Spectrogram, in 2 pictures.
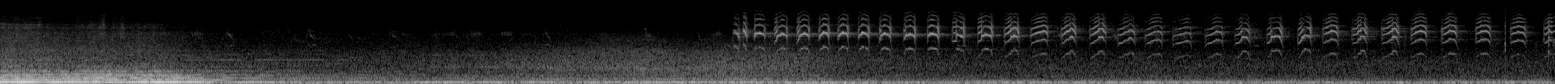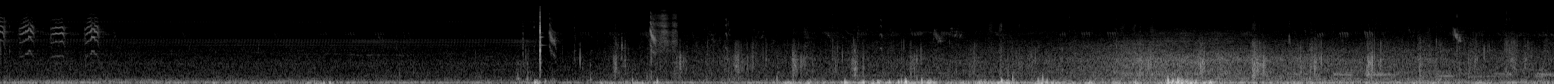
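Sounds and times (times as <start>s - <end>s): low steady rumble: 0.0s - 7.3s
bird chirping rapidly: 7.2s - 16.7s.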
